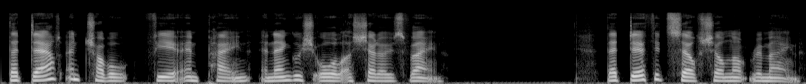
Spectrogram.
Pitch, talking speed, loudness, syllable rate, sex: 170 Hz, 140 wpm, -18 LUFS, 4.2 syllables/s, female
